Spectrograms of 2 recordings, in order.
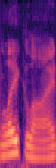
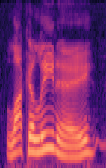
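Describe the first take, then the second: First: It is said plainly as the two-word 'Lakeline'. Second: It is said like the three-syllable 'La Colina'. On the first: The speaker calls it right. "meaning lake line" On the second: The speaker calls it wrong. "they thought it was a Hawaiian word or something"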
